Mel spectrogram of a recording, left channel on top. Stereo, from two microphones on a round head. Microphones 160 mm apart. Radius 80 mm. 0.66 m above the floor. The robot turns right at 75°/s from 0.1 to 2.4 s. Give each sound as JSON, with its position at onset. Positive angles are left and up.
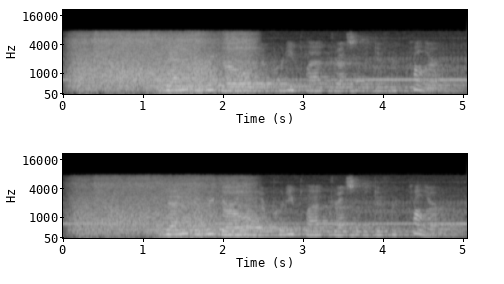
{"t": 1.2, "sound": "a woman speaking", "azimuth_deg": 150, "distance_m": 5.0}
